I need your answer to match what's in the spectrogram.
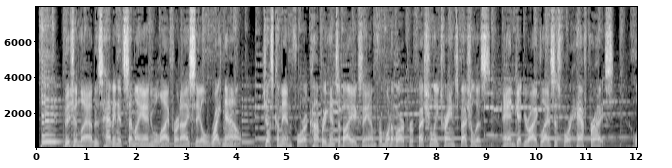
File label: voice over narration; Commercial Voice over Eye Care spot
